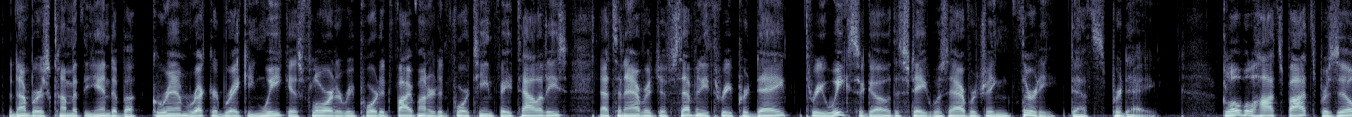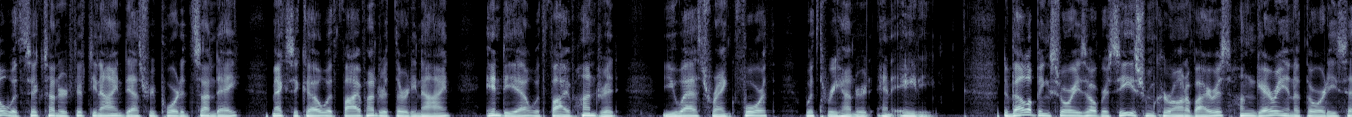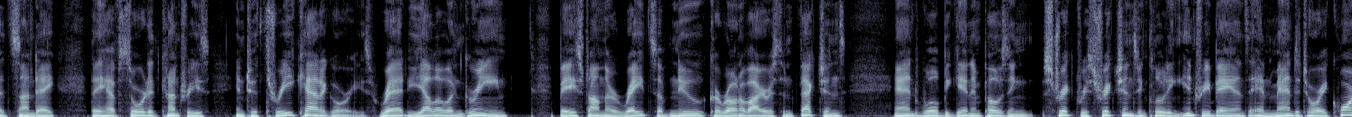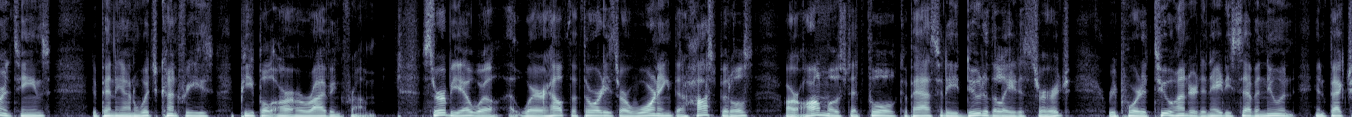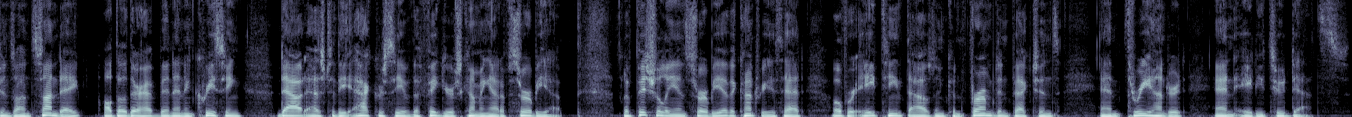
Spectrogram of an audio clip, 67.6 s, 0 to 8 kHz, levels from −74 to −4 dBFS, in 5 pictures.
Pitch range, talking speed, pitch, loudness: 95-120 Hz, 140 wpm, 110 Hz, -20 LUFS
